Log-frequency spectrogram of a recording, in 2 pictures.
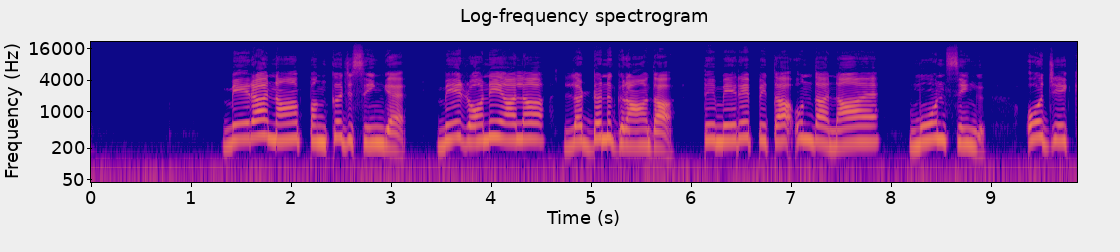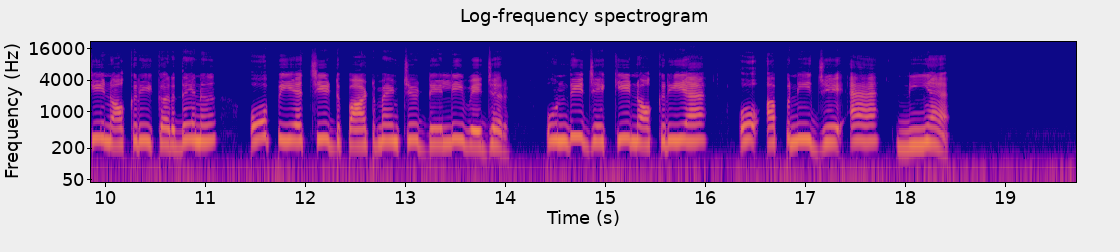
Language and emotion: Dogri, neutral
